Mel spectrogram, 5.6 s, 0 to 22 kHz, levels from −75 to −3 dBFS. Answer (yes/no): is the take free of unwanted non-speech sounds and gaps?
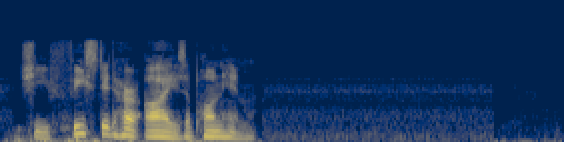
yes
